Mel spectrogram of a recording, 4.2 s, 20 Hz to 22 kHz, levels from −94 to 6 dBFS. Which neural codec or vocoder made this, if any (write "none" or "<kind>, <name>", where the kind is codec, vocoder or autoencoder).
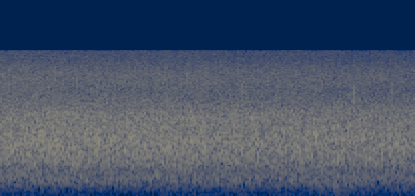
none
